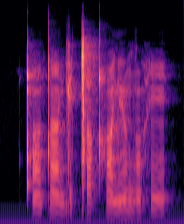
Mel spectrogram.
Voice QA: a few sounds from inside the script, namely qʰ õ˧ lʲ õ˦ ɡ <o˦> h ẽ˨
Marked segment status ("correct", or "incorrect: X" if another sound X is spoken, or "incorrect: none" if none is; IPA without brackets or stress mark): incorrect: õ˦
